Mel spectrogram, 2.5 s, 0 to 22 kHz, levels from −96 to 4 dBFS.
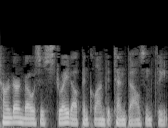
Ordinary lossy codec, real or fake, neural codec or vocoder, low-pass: MP3, 24 kbps; fake; codec, 16 kHz, 1 kbps, FunCodec, trained on Chinese and English, 50 frames a second; 7.2 kHz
